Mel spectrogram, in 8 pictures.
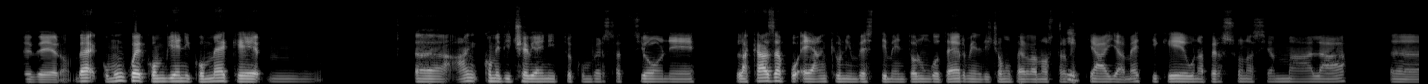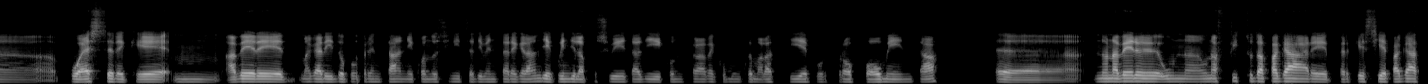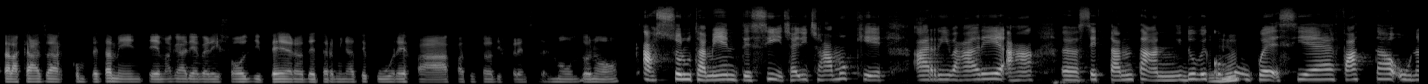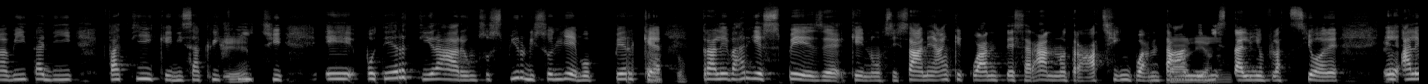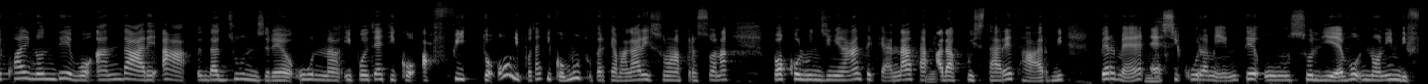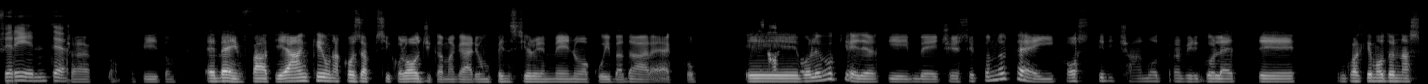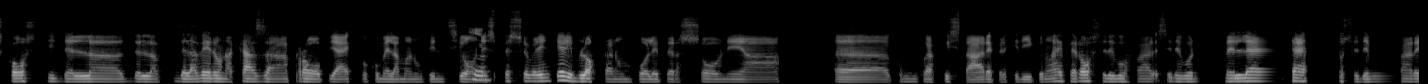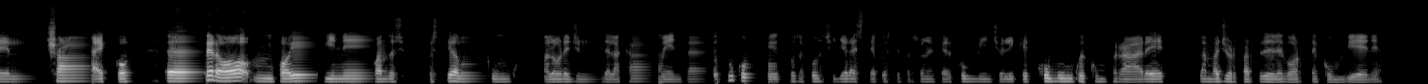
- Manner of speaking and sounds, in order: "Cioè" said as "ceh"; "propria" said as "propia"; unintelligible speech; unintelligible speech; unintelligible speech
- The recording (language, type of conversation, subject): Italian, podcast, Come scegliere tra comprare o affittare casa?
